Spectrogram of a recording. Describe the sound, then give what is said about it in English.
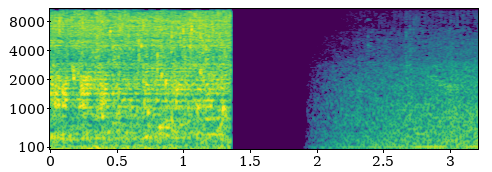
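A loud toilet flush roars, cuts off abruptly into silence, then a second flush rises and swells back up, two flushes back to back with no talking. “A Double Flush production.”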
